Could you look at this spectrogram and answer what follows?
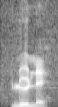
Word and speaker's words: lait: Le lait. Ça s'écrit A-I-T. Le lait.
